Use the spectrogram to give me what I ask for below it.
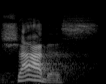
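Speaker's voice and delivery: Shabbos drawn out, loud first syllable; slow Shabbos, stress on SHAB, ending in S. Shown as a demonstration. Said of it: "that's how they would see it in Hebrew".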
